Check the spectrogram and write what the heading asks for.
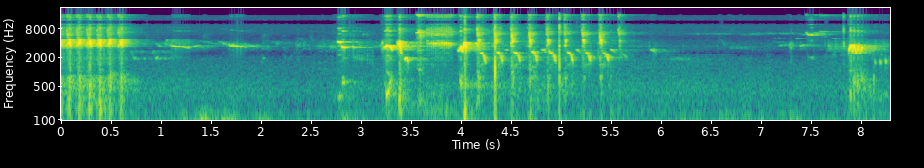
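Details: Nightingale on a riverbank in the wild, mixing soft whistles with a loud, rapid sequence of repeated clipped notes that slows into a rhythmic rattle, then a short final whistle.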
